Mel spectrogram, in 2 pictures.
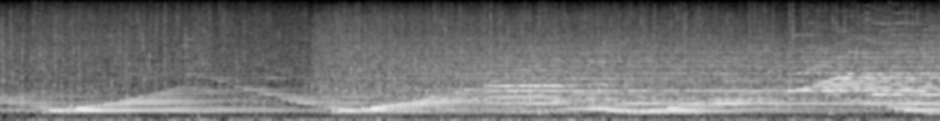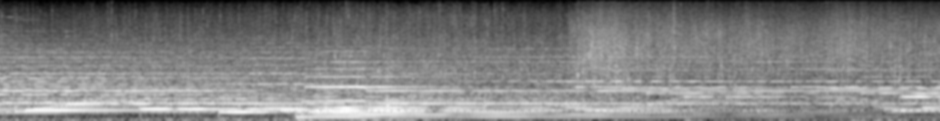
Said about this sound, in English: Oh, oh wow! That's you beautiful. guys, look! It's a beautiful waterfall!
